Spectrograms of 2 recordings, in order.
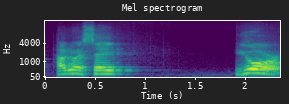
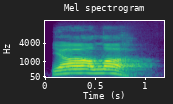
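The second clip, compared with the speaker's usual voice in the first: normal talking voice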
